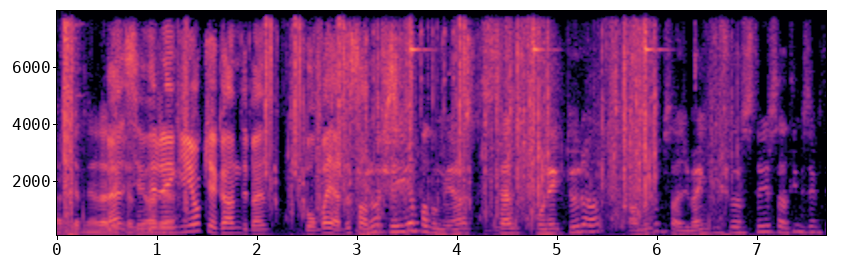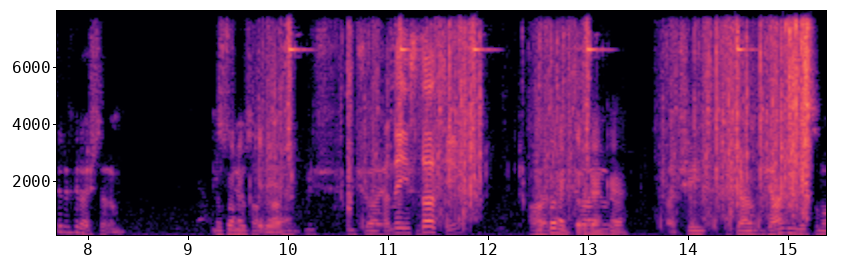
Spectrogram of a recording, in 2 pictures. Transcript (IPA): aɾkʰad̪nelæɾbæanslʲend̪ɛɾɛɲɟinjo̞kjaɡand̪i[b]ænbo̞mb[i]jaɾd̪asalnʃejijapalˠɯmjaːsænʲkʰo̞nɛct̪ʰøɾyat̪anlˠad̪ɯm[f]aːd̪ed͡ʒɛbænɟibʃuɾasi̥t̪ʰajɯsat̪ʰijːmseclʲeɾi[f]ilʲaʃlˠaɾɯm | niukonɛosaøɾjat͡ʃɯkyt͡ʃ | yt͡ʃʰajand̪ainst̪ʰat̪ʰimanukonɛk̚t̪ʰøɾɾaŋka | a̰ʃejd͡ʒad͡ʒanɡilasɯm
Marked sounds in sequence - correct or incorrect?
correct, incorrect, incorrect, correct

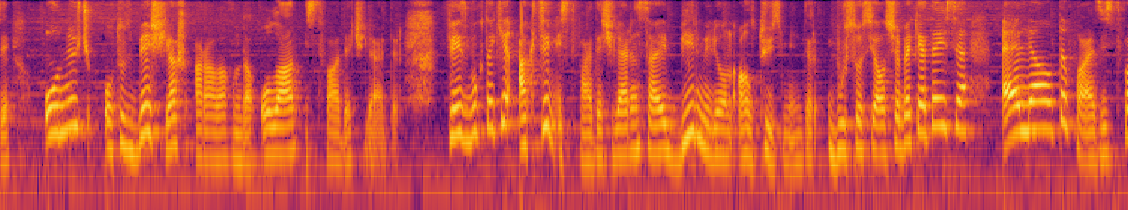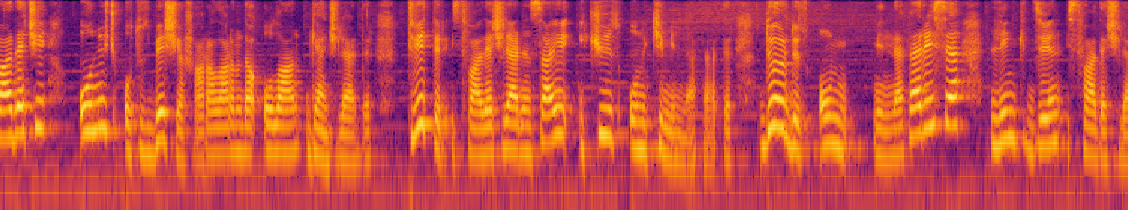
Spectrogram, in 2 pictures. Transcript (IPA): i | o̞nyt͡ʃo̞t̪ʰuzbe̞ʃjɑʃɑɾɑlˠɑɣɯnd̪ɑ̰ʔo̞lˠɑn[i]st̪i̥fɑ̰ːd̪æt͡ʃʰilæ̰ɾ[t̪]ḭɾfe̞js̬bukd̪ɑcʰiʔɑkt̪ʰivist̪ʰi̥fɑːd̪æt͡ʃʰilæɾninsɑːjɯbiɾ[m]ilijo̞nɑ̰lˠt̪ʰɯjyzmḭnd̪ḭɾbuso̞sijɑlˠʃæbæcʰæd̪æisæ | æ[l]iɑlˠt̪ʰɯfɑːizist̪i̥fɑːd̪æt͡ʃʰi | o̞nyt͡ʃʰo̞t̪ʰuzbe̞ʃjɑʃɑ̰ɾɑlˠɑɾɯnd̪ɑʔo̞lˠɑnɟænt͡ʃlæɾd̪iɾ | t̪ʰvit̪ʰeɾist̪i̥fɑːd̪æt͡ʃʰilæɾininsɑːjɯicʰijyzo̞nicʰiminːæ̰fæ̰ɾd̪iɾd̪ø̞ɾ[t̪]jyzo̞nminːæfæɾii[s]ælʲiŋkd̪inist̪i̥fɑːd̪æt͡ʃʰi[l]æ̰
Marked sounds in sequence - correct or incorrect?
correct, incorrect, correct, incorrect, incorrect, correct, correct

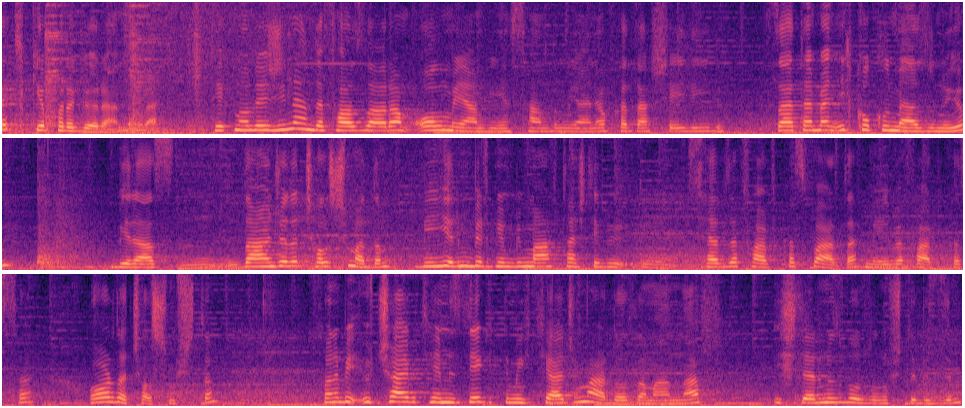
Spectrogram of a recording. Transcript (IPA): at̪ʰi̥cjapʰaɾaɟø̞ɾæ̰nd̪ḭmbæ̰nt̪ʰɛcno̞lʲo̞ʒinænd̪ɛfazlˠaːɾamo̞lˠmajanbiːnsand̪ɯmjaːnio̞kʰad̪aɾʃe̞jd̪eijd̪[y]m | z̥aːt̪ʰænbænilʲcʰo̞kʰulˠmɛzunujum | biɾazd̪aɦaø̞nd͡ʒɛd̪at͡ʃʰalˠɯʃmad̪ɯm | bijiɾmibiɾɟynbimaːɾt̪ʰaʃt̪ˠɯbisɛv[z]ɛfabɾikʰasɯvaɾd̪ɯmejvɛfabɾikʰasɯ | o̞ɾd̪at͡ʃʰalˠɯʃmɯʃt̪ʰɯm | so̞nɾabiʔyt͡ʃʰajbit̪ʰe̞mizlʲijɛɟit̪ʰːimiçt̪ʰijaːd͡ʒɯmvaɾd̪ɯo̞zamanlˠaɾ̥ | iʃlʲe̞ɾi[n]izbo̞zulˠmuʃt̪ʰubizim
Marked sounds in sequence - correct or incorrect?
incorrect, correct, incorrect

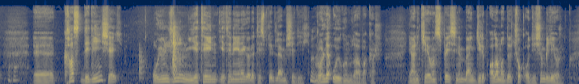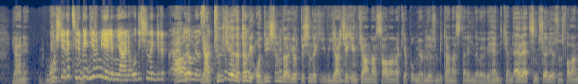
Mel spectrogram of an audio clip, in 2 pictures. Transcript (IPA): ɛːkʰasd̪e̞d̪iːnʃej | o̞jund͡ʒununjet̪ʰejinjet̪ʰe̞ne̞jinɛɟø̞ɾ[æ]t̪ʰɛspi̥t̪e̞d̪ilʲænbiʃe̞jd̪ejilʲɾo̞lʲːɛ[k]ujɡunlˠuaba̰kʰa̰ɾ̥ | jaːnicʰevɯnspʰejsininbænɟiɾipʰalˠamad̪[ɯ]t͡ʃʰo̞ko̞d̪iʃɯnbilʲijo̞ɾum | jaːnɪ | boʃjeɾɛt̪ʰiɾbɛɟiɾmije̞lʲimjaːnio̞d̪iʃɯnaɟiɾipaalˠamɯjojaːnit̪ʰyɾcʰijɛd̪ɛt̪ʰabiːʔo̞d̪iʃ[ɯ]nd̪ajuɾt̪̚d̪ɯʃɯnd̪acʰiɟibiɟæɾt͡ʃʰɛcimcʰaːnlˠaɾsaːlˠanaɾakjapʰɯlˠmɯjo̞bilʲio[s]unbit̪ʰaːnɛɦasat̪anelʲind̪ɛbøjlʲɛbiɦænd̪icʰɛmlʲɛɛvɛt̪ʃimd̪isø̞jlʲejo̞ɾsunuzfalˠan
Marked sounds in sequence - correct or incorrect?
incorrect, incorrect, incorrect, correct, correct

